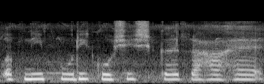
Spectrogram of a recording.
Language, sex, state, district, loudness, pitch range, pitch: Hindi, female, Himachal Pradesh, Shimla, -13 LUFS, 230-245 Hz, 235 Hz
